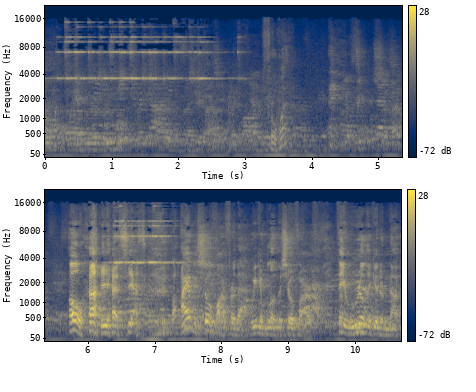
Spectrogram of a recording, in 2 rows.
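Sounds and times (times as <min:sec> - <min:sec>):
hand bell ringing: 0:00.0 - 0:03.2, 0:06.1 - 0:08.2
indistinct voices murmuring: 0:00.0 - 0:10.6
speech: 0:03.4 - 0:03.8, 0:05.7 - 0:10.6
laughter: 0:04.2 - 0:05.0, 0:05.8 - 0:10.5.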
